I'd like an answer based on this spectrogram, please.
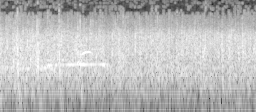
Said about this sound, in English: We float over Madison at night. The crowd applauds as the mayor comes out on stage.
